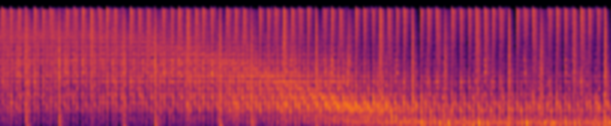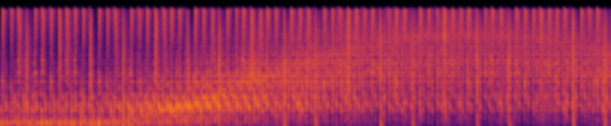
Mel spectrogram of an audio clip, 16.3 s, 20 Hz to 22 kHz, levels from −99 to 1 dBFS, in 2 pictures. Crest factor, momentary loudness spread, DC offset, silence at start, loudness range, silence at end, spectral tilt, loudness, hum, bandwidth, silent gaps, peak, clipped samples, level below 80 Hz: 20 dB; 2 LU; under 0.1%; 0 s; 1 LU; 0 s; -1.5 dB/octave; -24 LUFS; none; 17.5 kHz; none; -6 dBFS; under 0.1%; -46 dBFS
